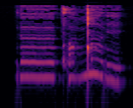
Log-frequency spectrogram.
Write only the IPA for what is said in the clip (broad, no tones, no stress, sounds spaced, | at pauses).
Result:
ɾ œː kʼ ɒ ŋ͡ǃ ə ɾ e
